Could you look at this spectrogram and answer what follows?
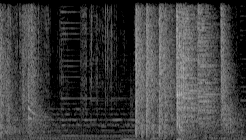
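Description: Gunfire aimed at an auto charge turret in the colony-sim game RimWorld: a burst of sharp shots and rattling automatic fire arriving partway through, loud and close, with no talking.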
